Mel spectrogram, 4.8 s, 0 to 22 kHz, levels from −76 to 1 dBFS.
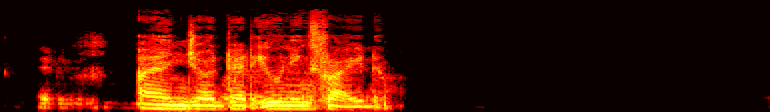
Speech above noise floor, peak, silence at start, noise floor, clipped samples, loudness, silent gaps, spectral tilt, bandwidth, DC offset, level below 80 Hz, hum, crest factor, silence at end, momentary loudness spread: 71 dB; 0 dBFS; 0.25 s; -85 dBFS; under 0.1%; -13 LUFS; none; -5 dB/octave; 15 kHz; under 0.1%; -54 dBFS; none; 16 dB; 2.35 s; 16 LU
